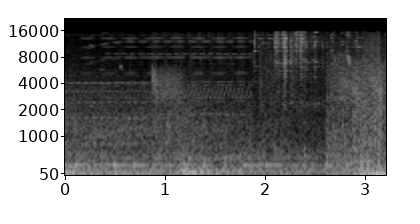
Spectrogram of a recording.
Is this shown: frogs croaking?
no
